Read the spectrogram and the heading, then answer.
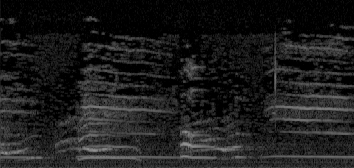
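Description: A cat meows several times in quick succession, drawn-out, wavering high-pitched cries over a low background rumble, with no one speaking.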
